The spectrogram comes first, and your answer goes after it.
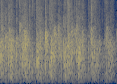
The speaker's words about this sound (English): Ladies and gentlemen, give it up for disgruntled executive producer, Abby.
